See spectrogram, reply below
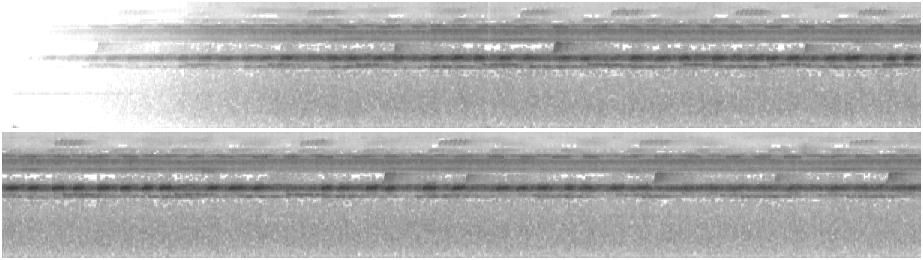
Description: Cameroon: Kribi, early evening tropical rain forest atmosphere, with insects & frogs; Forests And Jungle Sound Effects; Africa; BBC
